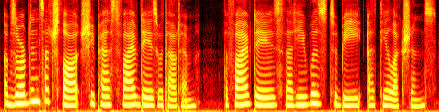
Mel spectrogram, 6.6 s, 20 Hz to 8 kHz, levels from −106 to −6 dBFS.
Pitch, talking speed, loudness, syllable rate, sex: 215 Hz, 190 wpm, -16 LUFS, 4.5 syllables/s, female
